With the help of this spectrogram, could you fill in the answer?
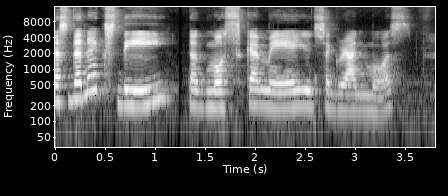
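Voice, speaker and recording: Background noise is noticeable throughout. The speech moves at a moderate pace. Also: woman. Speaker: travel vlogger. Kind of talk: casual vlog. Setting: hotel room.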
